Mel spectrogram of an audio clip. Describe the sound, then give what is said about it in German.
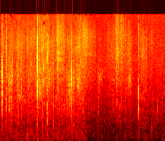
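Footsteps walking along a riverside path beside the Vils river near a forest, a steady series of many crunching steps in an even walking rhythm, with no voices. “an der Nabräun gelaufen, sind aus Kalmünz wieder rausgegangen und laufen jetzt schon wieder an der Vils entlang”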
